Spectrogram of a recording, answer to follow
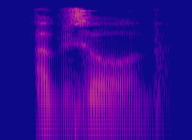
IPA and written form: əbˈsɔ:bz (absorbs)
